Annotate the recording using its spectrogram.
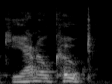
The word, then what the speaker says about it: Keanu Koht: When we come back, it's time for Keanu Koht. That's how you say it on Jimmy Stein's Countdown.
